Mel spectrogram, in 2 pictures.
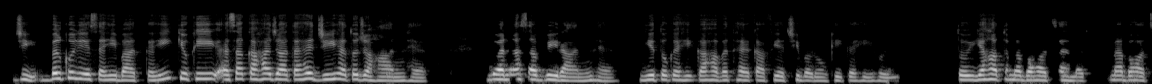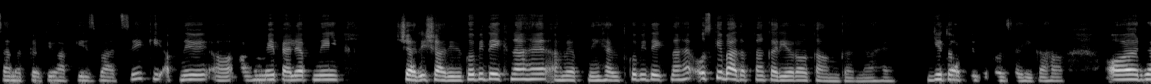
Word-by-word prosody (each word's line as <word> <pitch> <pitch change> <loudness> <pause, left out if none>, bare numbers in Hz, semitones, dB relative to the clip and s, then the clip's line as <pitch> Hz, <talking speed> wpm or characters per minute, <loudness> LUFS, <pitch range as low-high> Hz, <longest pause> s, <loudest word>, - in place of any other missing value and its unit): जी 200 -4 0
बिल्कुल 270 +1 +5
ये 245 -2 +5
सही 215 -2 +1
बात 190 -2 -1
कही 215 +8 0
क्योंकि 260 0 +2 0.2
ऐसा 250 +3 +2
कहा 240 +1 +3
जाता 225 -2 +3
है, 265 +3 +5
जी 230 +2 +1
है 235 - +3
तो 230 0 +2
जहान 180 -4 -1
है 165 -2 -5 0.7
वरना 230 0 +6
सब 220 -2 +5
वीरान 185 -4 +2
है। 160 -4 -6 0.2
ये 215 +2 +4
तो 215 0 -1
कही 200 -1 -1
कहावत 200 0 -2
है 200 -2 +1
काफ़ी 190 +1 -3
अच्छी 190 +2 -4
बड़ों 170 -3 -4
की 180 +2 -5
कही 170 -1 -6
हुई। 165 -1 -6 0.6
तो 210 -1 +4
यहाँ 225 +3 +4
तो 220 - -4
मैं 210 -1 +2
बहुत 195 -1 +1
सहमत 175 -3 -3 0.2
मैं 205 -1 -1
बहुत 195 -2 -2
सहमत 185 -2 -4
करती 185 0 -6
हूँ 185 -1 -4
आपकी 175 +2 -8
इस 165 -2 -10
बात 170 -3 -7
से 240 +6 -5
कि 260 -2 -9
अपने 225 +1 -1
अ, 185 -4 -5 0.2
हमें 210 +3 -1
पहले 210 -2 0
अपने 215 +1 0 0.7
श 215 -4 +8 0.2
शरीर 185 -3 +3
को 230 - +6
भी 250 - 0
देखना 240 0 +3
है, 245 +1 +2
हमें 200 0 -1
अपनी 190 -1 -3
हेल्थ 185 -1 -2
को 235 - +2
भी 230 - -1
देखना 215 -1 0
है 255 - -2
उसके 270 +3 -1
बाद 245 -5 +5
अपना 210 0 -4
करियर 190 -1 0
और 185 -1 -1
काम 160 -4 -6
करना 150 0 -10
है। 160 0 -9 0.4
ये 230 - +5
तो 225 -1 +1
आपने 200 -1 -6
बिल्कुल 175 0 -8
सही 165 -2 -7
कहा 170 0 -6 0.6
और 225 +1 +8
200 Hz, 210 wpm, -23 LUFS, 180-225 Hz, 0.7 s, श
